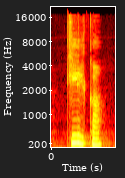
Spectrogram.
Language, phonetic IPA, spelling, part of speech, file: Ukrainian, [ˈkʲilʲkɐ], кілька, determiner / noun, Uk-кілька.ogg
- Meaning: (determiner) several, a few, some; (noun) sprat, brisling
